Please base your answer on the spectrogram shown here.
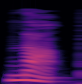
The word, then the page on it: nap: anglais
